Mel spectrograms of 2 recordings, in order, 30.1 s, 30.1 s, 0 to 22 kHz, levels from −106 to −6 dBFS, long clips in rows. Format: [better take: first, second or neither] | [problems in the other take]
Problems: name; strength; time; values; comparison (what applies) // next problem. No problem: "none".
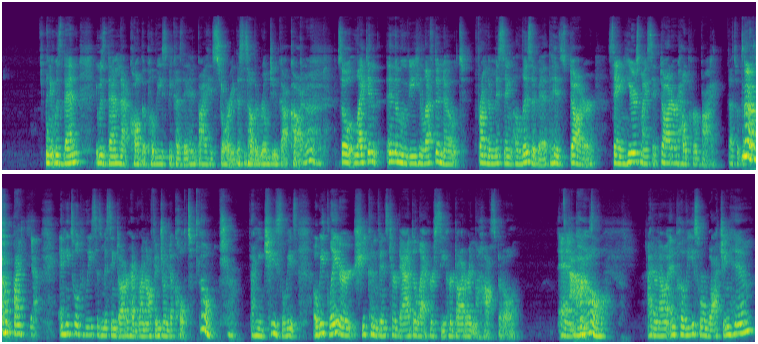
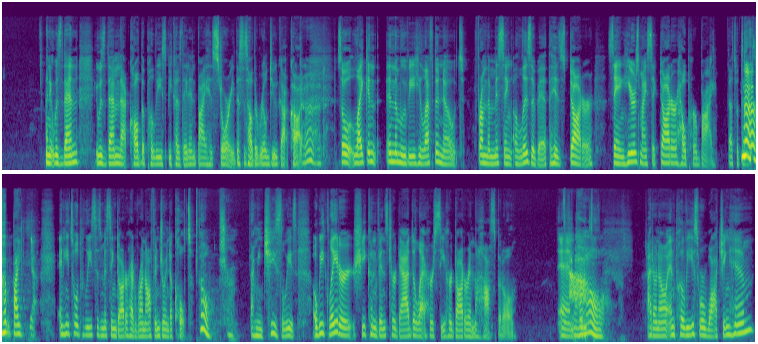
second | room echo; slight; dies away in 0.3 s // off-mic speech; far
